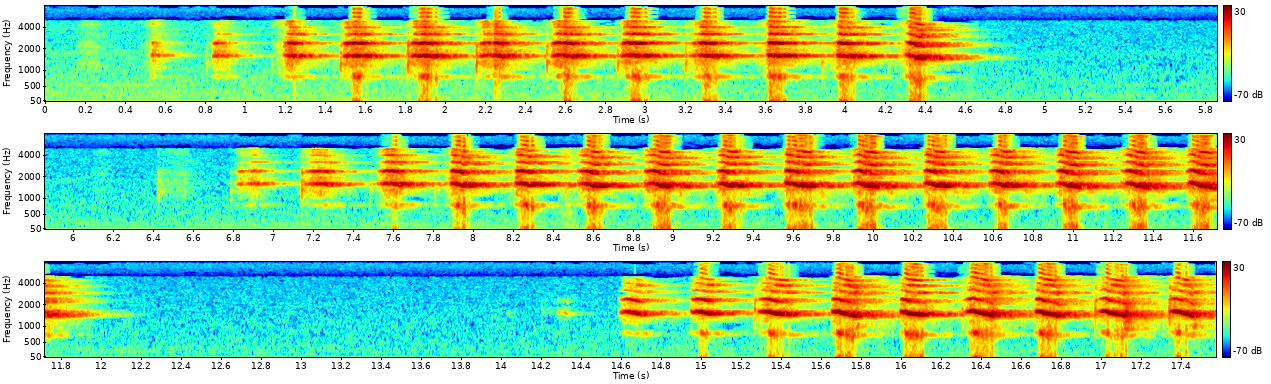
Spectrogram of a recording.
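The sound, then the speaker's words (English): A one-sided wooden turkey box call yelps in three separate runs of rapid, loud, raspy notes, each run a dozen or so evenly spaced yelps, split by a few seconds of silence. “That's the one-sided box call.”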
